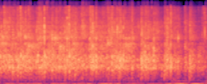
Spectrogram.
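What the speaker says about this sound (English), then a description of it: "just like to give a round of applause for him" An audience at a maple hall of fame induction ceremony gives a round of applause, a loud, dense clapping that carries evenly through the whole clip.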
